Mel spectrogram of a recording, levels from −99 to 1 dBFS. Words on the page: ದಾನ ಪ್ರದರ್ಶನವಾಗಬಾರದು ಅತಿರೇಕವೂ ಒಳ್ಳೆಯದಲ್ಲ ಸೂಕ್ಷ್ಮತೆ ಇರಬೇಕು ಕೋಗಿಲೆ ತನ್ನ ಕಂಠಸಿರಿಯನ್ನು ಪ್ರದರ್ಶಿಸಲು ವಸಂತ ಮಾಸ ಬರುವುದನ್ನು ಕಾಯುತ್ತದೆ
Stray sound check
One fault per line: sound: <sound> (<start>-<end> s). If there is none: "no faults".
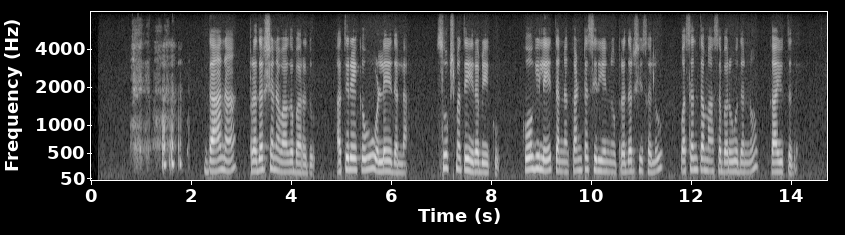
sound: laugh (0.8-2.0 s)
